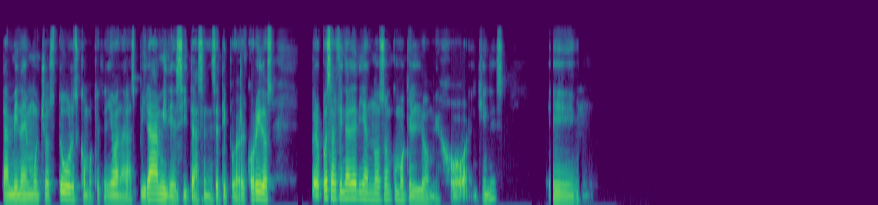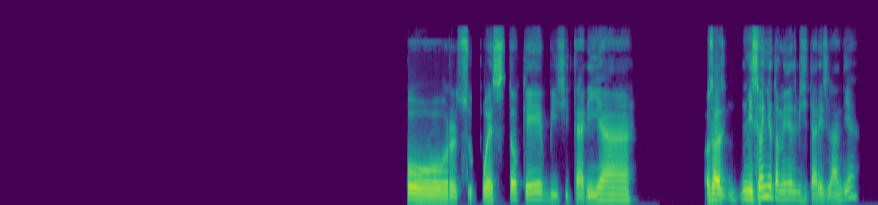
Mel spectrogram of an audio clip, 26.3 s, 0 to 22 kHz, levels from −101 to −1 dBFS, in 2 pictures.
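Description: At 4.46 to 4.53 s and 8.24 to 8.31 s the speech cuts to silence for roughly 70 ms and 46 ms, likely a Bluetooth dropout where late packets were discarded. Each gap shows as a flat waveform and a blank vertical band across the spectrogram, with the speech resuming as though it had played through.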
